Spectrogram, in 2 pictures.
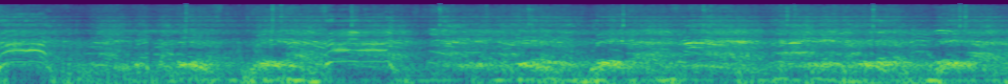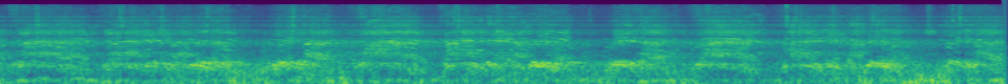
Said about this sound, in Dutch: En toen vervolgens was er weer even een, een soort eh, ja, een, eh, ja, een, een luid geschreeuw van, eh, van demonstranten. Dat ga ik even, even laten horen.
